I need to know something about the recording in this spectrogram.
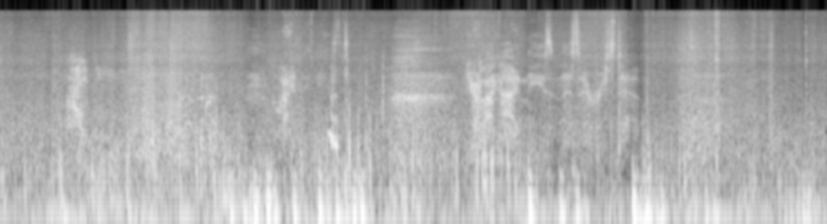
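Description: An older man laughs and chats close by.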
